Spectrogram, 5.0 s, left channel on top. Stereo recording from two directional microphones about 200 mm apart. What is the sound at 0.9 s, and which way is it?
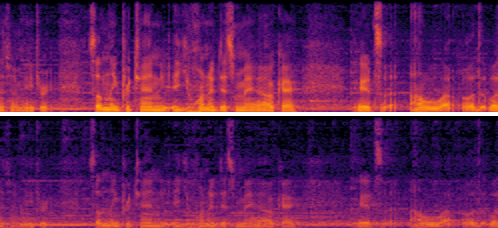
Speech, 45° left (ahead or behind).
